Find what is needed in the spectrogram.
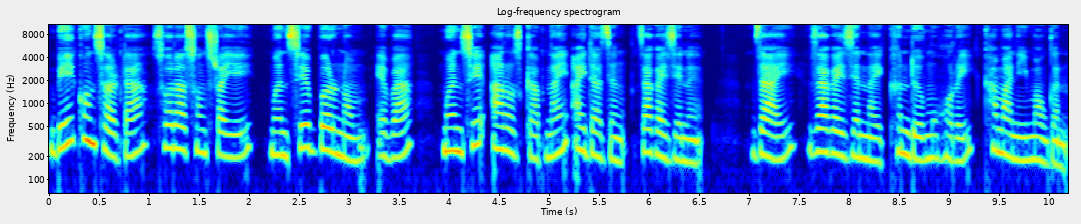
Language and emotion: Bodo, neutral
